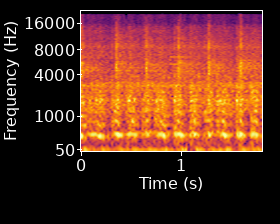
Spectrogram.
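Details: 2006 Audi TT Quattro 1.8 turbo: starter cranks in an even chug, roughly three compressions a second, but the engine never catches; no fuel delivered, pump seized.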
